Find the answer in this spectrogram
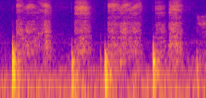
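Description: Felt-tip marker writing on a sheet of paper, faint, in a series of short strokes as a word is written out.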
